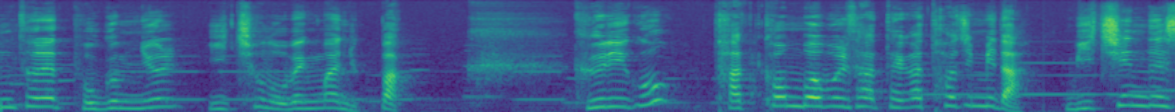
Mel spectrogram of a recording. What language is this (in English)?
Korean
